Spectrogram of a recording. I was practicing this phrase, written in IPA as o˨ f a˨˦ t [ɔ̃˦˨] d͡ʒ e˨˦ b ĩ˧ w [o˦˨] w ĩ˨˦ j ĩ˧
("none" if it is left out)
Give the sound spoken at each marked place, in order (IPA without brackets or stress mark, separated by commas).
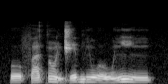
ɔ̃˦˨, o˨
